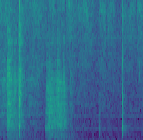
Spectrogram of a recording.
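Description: Chalk writing on a chalkboard, faint: two short scratching strokes in the first second, the second a little longer, then two sharp taps of the chalk against the board near the end.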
